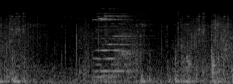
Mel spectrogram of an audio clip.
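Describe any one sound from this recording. A short chime rings.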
